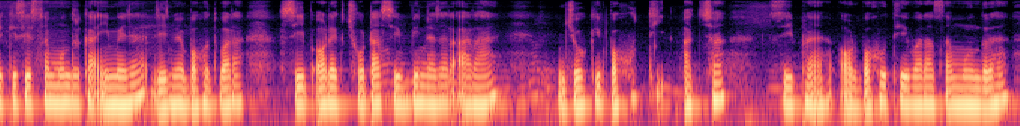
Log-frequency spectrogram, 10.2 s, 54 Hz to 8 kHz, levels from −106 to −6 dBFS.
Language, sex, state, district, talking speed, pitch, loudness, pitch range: Hindi, male, Bihar, Muzaffarpur, 195 wpm, 130 Hz, -19 LUFS, 125-135 Hz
